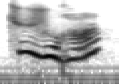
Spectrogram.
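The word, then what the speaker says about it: joueras: as ce qui donne tu jouras on ne prononce pas tu joues ea le E doit rester muet j'insiste si l'on a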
